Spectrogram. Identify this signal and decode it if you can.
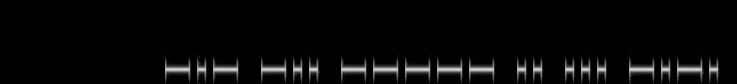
Morse code, heard as a keyed tone, about 15 wpm, 700 Hz. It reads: KD0ISC
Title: USA Call Signs - 6 Characters - Repeated 3x - 15wpm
